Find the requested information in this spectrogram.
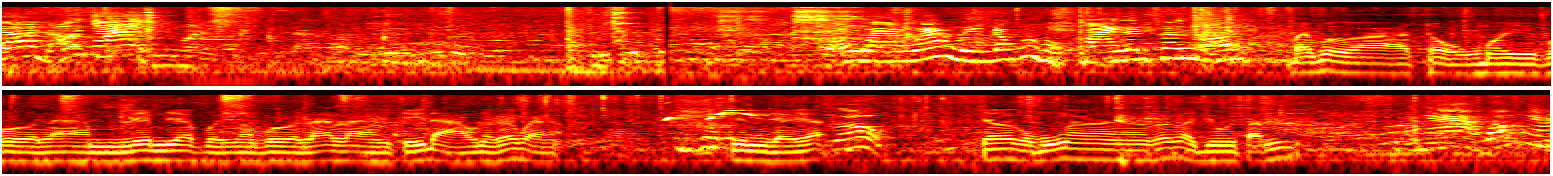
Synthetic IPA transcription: ɔ˧nəː˧˨˩ɲaː˧˨˧ | ko̰˧˨kwaː˨˩ŋkwaː˨˦vḭ˨˩nɗə˧wkɔ˨˦hʊ˨˩t̚maː˨˩jle˧nsə˧nə˧˩jɓaː˧˩vɨ˨˩ət͡ɕo̰˧˨nmɨ˨˩əjvɨ˨˩əlaː˨˩mnɛ˧mzaː˧vḭ˧˨maː˨˩vɨ˨˩əlaː˧laː˨˩ŋt͡ɕi˧˩˦ɗa̰ː˧˨wnəː˨˩kaː˦˥k̚ɓa̰ː˧˨nʔaː˧˨˩ | ɲï˨˩ŋzə̰˧˨ʔaː˧˦o˧˩ | t͡ɕəː˧kʊ̰˧˥ŋ͡mːzə˦˥t̚laː˨˩zu˧jt̪a˨˦ŋ˨ | ɲaː˨˩ka˨˦nɲaː˧

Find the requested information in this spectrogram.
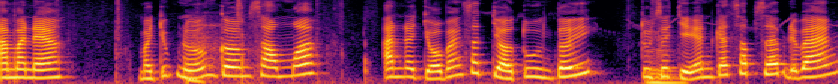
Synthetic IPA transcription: ʔaː˨˩maː˨˩nɛ˨˩ | maː˨˩t͡ɕʊ˦˥k͡p̚nɨ̰˧˥˨kəː˧msa˧wŋ͡mʔaː˨˦ | ʔa˧jŋ̟ɗa̰ː˧˥t͡ɕo̰˧˩ɓaː˨˦nsa˦˥k̟̚t͡ɕəː˨˩t̪u˧əŋt̪i˨˦ | t̪o˧jsɛ̰˧˥t͡ɕḭ˧˩ʔa˧jŋ̟ka˦˥k̚sa˦˥p̚se˦˥p̚ɗe˧˩ɓaː˨˦n

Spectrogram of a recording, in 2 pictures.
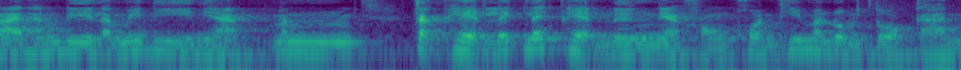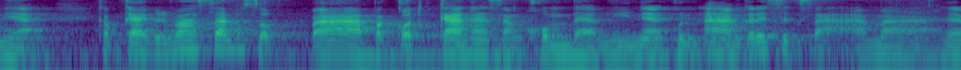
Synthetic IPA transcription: aː˧˩jt̪ʰa˦˥ŋdiː˧lɛ˦˥ma˥˩jdiː˧ni˥˩ɐma˧n | t͡ɕaː˨˩k̚pʰeː˨˩t̪̚le˦˥k̚le˦˥k̚pʰeː˨˩t̪̚nɯ˧ŋni˥˩ɐkʰɔː˩˦ŋkʰo˧nt̪ʰiː˥˩maː˧ɾu˧əmt̪u˧ɐka˧nːi˥˩ɐ | ka˨˩p̚klaː˧jpe˧nwaː˥˩saː˥˩ŋpɾa˧so˨˩p̚a˨˩pɾa˧ko˨˩t̪̚kaː˧nt̪ʰaː˧ŋsa˩˦ŋkʰo˧mbɛː˨˩p̚niː˦˥ni˥˩ɐkʰu˧nʔaː˧mkːda˥˩sɯ˨˩k̚sa̰ː˩˦ʔmaː˧˥˩

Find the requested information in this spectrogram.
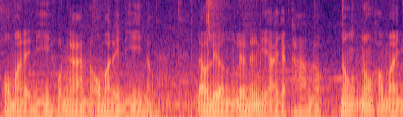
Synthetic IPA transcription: ʔa˧˩wmaː˧da˨˩jdiː˨˦pʰo˨˦nŋaː˧˩n˧ʔa̰ː˧˩wmaː˧da˨˩jdiː˨˦nɔ̰˧˥ | lɛː˦˧˩wlɯ˧˩əŋlɯ˧˩əŋnɯ˧˥˦ŋt̪iː˧ʔaː˨˧jaː˧˩k̚t̪ʰaː˨˦mnɔ˧˩k | nɔ˧˥˩ŋnɔː˧˥˨ŋkʰa˧˩wmaː˧

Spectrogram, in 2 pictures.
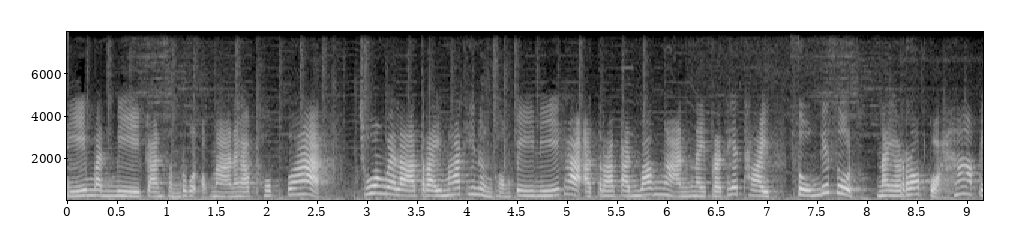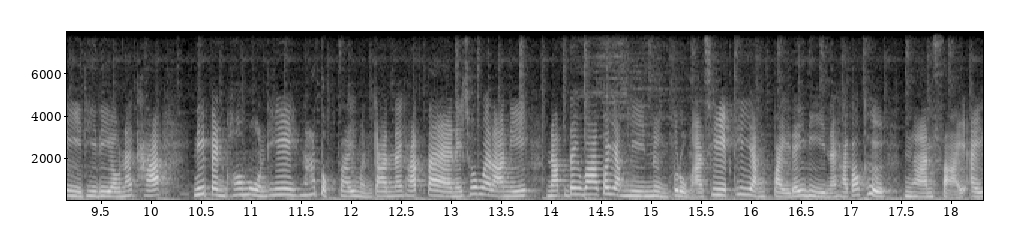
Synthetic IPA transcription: iː˦˥ma˧nmiː˧kaː˧nsa˩˦mɾu˨˩t̪̚ʔɔː˨˩maː˧na˦˥kʰa˦˥pʰːo˦˥p̚waː˥˩ | t͡ɕʰu˥˩əŋweː˧laː˧t̪ɾa˧jmaː˥˩k̪̚ʰiː˥˩nɯ˨˩ŋkʰɔː˩˦ŋpiː˧niː˦˥kʰa˥˩ʔa˨˩t̪ːɾaː˧kaː˧nwaː˥˩ŋːaː˧nːa˧jpɾa˧t̪ʰeː˥˩t̪ʰːa˧j | suː˩˦ŋt̪ʰiː˥˩su˨˩t̪̚ | na˧jɾɔː˥˩p̚kwaː˨˩haː˥˩piː˧t̪ʰiː˧di˧əwna˦˥kʰa˦˥ | niː˥˩pe˧nkʰɔː˥˩muː˧nt̪ʰiː˥˩naː˥˩t̪o˨˩k̚t͡ɕa˧jmɯ˩˦ənka˧nːa˦˥kʰa˦˥t̪ɛː˨˩na˧jt͡ɕʰu˥˩əŋweː˧laː˧niː˦˥ | na˦˥p̚daː˥˩jwaː˥˩kɔː˥˩ja˧ŋmiː˧nɯ˨˩ŋkɾu˨˩mʔa̰ː˧t͡ɕʰiː˥˩p̚t̪ʰiː˥˩ja˧ŋpa˧jdaː˥˩jdiː˧na˦˥kʰa˦˥kɔː˥˩kʰɯː˧ŋaː˧nsa̰ː˩˦jʔa˧

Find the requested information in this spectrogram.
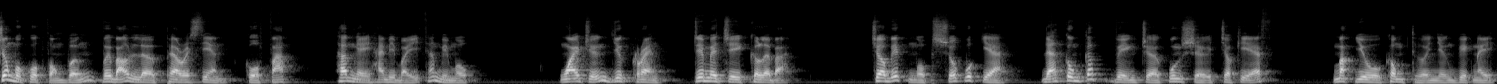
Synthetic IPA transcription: t͡ɕɔ˧wŋ͡mmo˨˩t̚ku˨˩ək̚fɔ˧˩wŋ͡mvə˨˦nvəː˨˦jɓaː˧˩˦wləː˨˩pa˧ɹi˧si˧ɛ˧nku˧˩əfaː˦˥p̚ | haː˧mŋa˨˩jɦaː˧jmɨ˧əjɓa˧˩jt̪ʰaː˨˦ŋmɨ˨˩əjmo˨˩t̚ | ŋwa̰ː˧˨jt͡ɕɨ˧˩əŋzu˧kɛː˧n | ze˧me˧t͡ɕi˧ko˧le˧ɓa˧˥ | t͡ɕɔ˧ɓi˦˥ət̚mo˨˩t̚so˨˦ku˦˥ək̚zaː˧ | ɗa̰ː˧˥kʊ˧ŋ͡mkə˦˥p̚vḭ˧˨ənt͡ɕə̰ː˧˨˩kwə˧nsɨ̰˧˨t͡ɕɔ˧ki˧ʔɛ˦˥f | ma˨˩k̚zu˨˩xə˧wŋ͡mt̪ʰɨ̰˧˨əɲə̰˧˨nvi˨˩ək̚na˨˩j

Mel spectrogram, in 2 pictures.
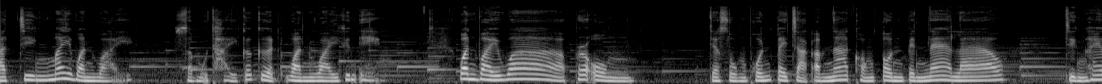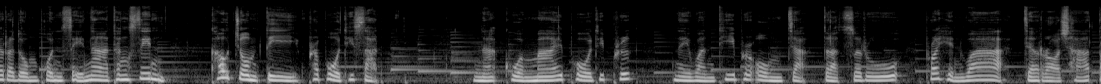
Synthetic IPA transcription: a˨˩t̪̚t͡ɕi˧ŋma˥˩jwa˧nwa˩˦j | sa˧mu˨˦˥t̪ʰːa˧jkɔː˥˩kɤː˨˩t̪̚wa˧nwa˨˦jkʰɯ˥˩nʔeː˧ŋ | wa˧nwa˨˦jwaː˥˩pʰɾa˦˥ʔo˧ŋ | t͡ɕa˨˩ʔso˨˩ŋpʰo˦˥npa˧jt͡ɕaː˨˩k̚ʔa˧mnaː˥˩t̪̚kʰɔː˩˦ŋt̪o˧npe˧nːɛː˥˩lɛː˦˥wt͡ɕɯ˧ŋɦa˥˩jɾa˧do˧mpʰo˧nseː˩˦naː˧t̪ʰa˦˥ŋsi˥˩n | kʰa˥˩wt͡ɕoː˧mt̪iː˧pʰɾa˦˥pʰoː˧t̪ʰiː˦˥˩sa˨˩t̪̚ | na˦˥ʔkʰu˧əŋmaː˦˥jpʰoː˧t̪ʰiː˥˩pʰɾɯ˦˥k̚na˧jwa˧nt̪ʰiː˥˩pʰɾa˦˥ʔo˧ŋt͡ɕa̰˨˩t̪ɾa˨˩t̪̚sa˧ɾuː˦˥ | pʰɾɔ˦˥ɦe˩˦nwaː˥˩t͡ɕa˨˩ɾɔː˧t͡ɕʰaː˦˥t̪

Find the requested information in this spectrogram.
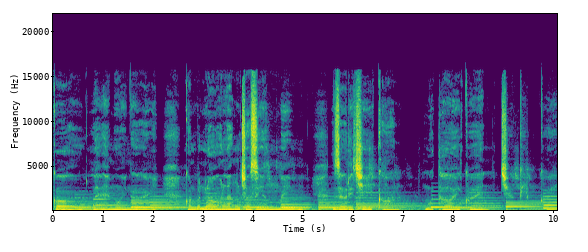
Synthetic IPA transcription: kɔ˨˧˦lɛ̰˧˥mo˧jŋɨ˨˩əj | kɔ˨˩nɓə̰˧˥nlɔ˨˧˦la˨˦ŋt͡ɕɔ˧zi˧əŋmï˨˩ŋ̟ | zəː˨˩ɗə˧˦jt͡ɕi˧˦kʰɔ˨˩n | mu˨˩t̪ʰɔ˧˦jkwɛ˧n | t͡ɕɨ˧˦ki˨˩p̚kwɛ˧n

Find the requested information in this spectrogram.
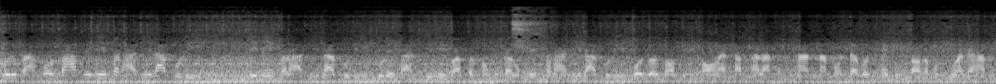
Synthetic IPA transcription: pʰu˥˩wːsaː˨˦npoː˧˩t̪̚saː˦˥t̚ʰːiː˥˩miː˧˥˩sa˧t̪ʰaː˨˦niː˧laː˥˩kuː˧liː˧˩t̪ʰiː˥˩miː˧sa˧t̪ʰaː˩˦niː˧laː˥˩kuː˧liː˧pʰuː˥˩ɾsa̰ː˨˩˦nt̪ʰiː˥˩miː˧kwaː˧npɾa˧sʰo˩˦ŋ˦˩kaː˧lo˧˦t̪ʰi˥˩sa˧t̪ʰaː˨˩˦niː˧laː˥˩uː˧liː˧poː˨˩t̪̚du˧t̪̚sɔː˨˩mpʰi˨˩kʰɔː˨˦ŋlɛ˦˥ka˨˩p̚hʰaː˧la˦˧˥kʰɔː˨˩ŋ˧t̪ʰa˥˩nːa˧mlo˧nt͡ɕa˨˩bo˨˩t̪̚ha˥˩jt̪ʰuː˨˩k̚t̪ɔ˥˩ŋla˧bo˨˩t̚du˥˩jna˦˥˩kʰa˦˥p̚

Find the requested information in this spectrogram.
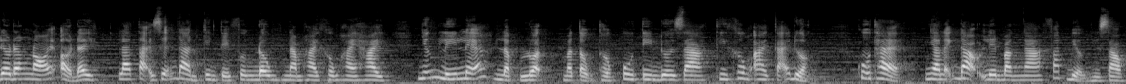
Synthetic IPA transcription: ɗe˨˩wɗaː˧ŋnɔ˨˦jʔəː˧˩ɗə˧j | laː˨˩t̪a̰ː˧˨jzḭ˧˥ənɗaː˨˩nkï˧ŋ̟t̪e˨˦fɨ˧əŋɗə˧wŋ͡mna˧mɦaː˧jxə˧wŋ͡mɦaː˧jɦaː˧j | ɲɨ̰˧˥ŋli˨˦lɛ̰˧˥lə˨˩p̚lwə̰˧˨nmaː˨˩t̪ə˧˩wŋ͡mt̪ʰə˨˦wŋ͡mpu˧t̪i˧nɗɨ˧əzaː˧t̪ʰi˨˩xə˧wŋ͡mʔaː˧jka̰ː˧˥jɗɨ˨˩ək̚ | kṵ˧˨t̪ʰe˧˩ɲaː˨˩la̰˧˥jŋ̟ɗa̰ː˧˨wli˧ənɓaː˧ŋːaː˧faː˦˥t̚ɓi˧˩əwɲɨ˧sa˧w

